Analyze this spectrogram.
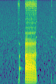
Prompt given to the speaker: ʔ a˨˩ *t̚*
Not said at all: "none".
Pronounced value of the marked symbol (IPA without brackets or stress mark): t̚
